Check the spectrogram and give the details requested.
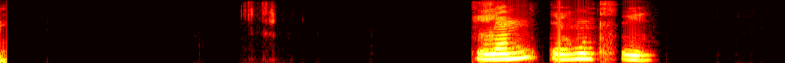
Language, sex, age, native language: Icelandic, female, 9, Icelandic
